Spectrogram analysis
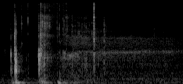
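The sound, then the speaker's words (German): Keys pressed together on a Focus 40 braille display to open its menu: a few quiet, sharp plastic clicks in quick succession, followed by faint hiss. “Um das Menü aufzurufen, drücke ich die Menütaste, welche sich ja zwischen den Breitasten befindet und den Buchstaben M für Menü. Das ist die Kombination 1, 3 und 4.”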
